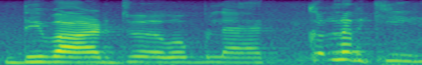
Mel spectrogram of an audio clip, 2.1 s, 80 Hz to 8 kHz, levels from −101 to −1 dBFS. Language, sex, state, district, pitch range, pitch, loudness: Hindi, female, Haryana, Rohtak, 225-275 Hz, 230 Hz, -18 LUFS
